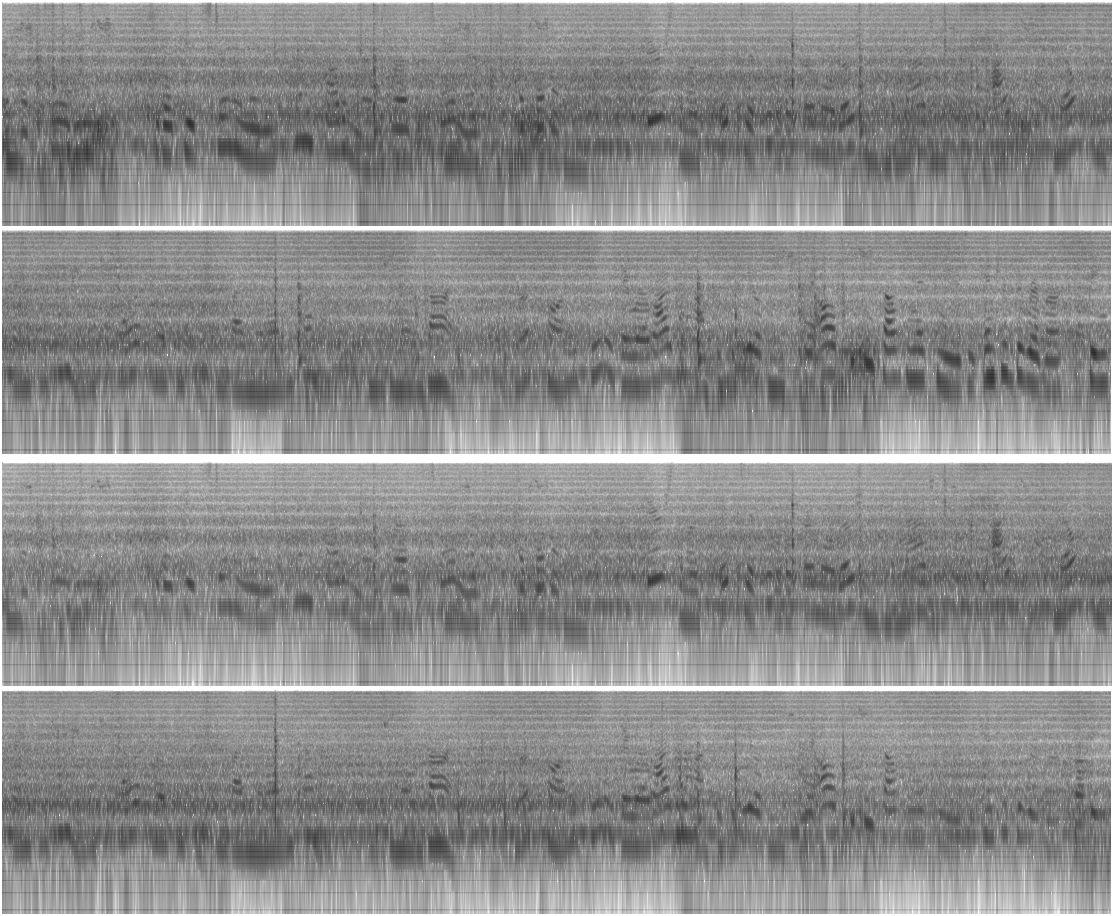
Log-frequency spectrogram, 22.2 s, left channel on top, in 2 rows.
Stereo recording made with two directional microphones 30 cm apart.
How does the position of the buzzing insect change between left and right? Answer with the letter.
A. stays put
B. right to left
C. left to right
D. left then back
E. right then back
C.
